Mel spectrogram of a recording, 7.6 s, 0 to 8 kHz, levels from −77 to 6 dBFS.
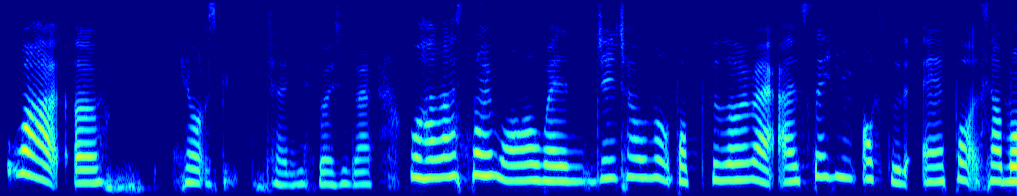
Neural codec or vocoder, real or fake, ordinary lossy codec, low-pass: codec, 16 kHz, 2 kbps, FreqCodec, larger model; fake; none; none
